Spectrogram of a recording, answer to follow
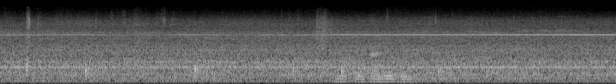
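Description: Steady machine noise: an even whir with a constant high-pitched whine running through it, with faint voices underneath around the middle.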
